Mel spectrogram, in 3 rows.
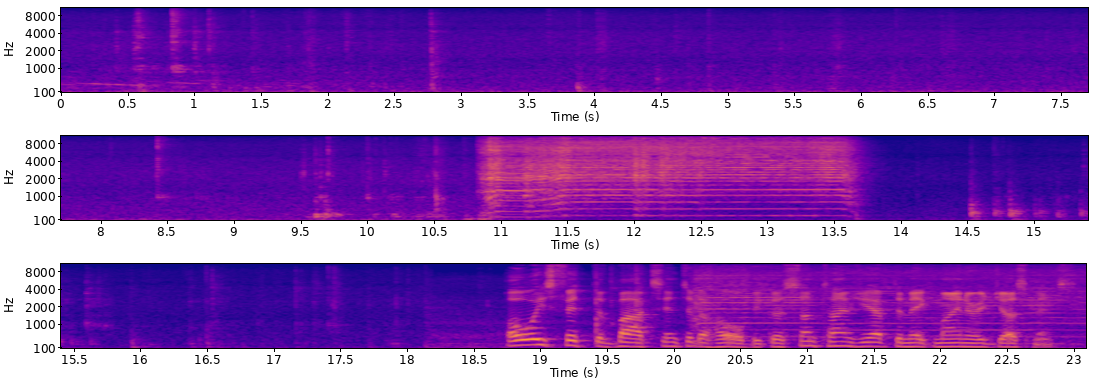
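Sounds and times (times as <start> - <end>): oscillating multi-tool whine: 10.8 - 13.8, 18.2 - 23.0.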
